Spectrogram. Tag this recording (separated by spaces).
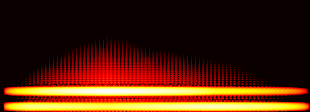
multisample metallic additive swell bass synthesis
